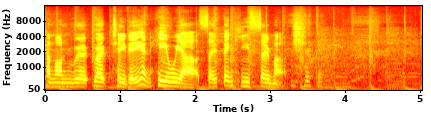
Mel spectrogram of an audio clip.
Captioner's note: chuckles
